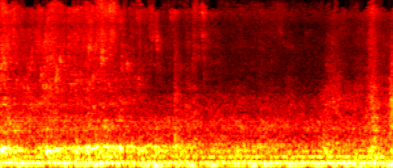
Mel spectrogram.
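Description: Antifreeze is poured from a gallon jug into a standpipe P-trap in a hot water heater closet while winterizing a water system, a faint, continuous liquid gurgle and splash with a low steady hum underneath.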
